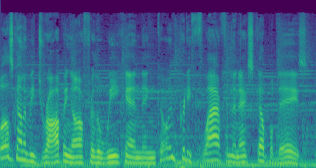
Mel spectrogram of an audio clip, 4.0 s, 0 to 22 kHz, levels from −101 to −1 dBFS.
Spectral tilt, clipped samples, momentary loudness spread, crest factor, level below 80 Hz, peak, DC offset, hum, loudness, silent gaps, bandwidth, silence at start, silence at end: -5.5 dB/octave; under 0.1%; 5 LU; 16 dB; -40 dBFS; -6 dBFS; under 0.1%; none; -23 LUFS; none; 16 kHz; 0 s; 0 s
